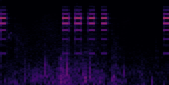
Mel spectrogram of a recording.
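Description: An alarm clock rings in rapid electronic beeps, four shrill bursts in quick succession then a pause and another burst, loud and close over faint background murmur.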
